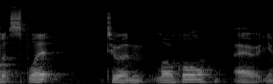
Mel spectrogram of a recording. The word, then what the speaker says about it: Split: if I called it split to an local I you know be committing some crime yeah uh but no it's pronounced split just like it's spelled and Croatia was one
